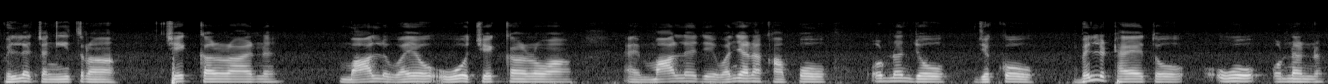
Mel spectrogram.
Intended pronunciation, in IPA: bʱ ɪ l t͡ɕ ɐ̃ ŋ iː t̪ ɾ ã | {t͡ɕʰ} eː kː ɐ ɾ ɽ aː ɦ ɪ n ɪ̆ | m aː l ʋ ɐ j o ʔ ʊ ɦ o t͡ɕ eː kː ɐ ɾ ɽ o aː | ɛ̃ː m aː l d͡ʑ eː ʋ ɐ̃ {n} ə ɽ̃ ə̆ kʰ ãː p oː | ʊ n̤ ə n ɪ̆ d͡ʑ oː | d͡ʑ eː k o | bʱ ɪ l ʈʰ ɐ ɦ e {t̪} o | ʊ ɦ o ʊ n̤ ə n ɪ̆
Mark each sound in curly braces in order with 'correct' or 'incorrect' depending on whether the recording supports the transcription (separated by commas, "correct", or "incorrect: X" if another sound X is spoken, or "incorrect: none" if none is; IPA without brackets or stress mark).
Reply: incorrect: t͡ɕ, incorrect: ɲ, incorrect: t̪ʰ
